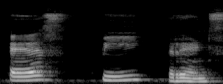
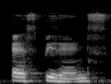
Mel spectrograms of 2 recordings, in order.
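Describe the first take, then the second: First: aspirants slowly split into its parts; syllable by syllable. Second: Said in the usual way. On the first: Shown as a demonstration. Teacher sounds out a word for learners, aspirants slowly in pieces. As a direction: stretch each piece of aspirants with gaps between. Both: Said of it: "aspirants का मतलब होता है".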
